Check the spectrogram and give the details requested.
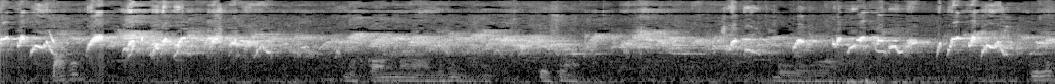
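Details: Contest singing by a caged red-whiskered bulbul: rapid, bubbling whistled phrases at a quick pace, with men's voices talking in the background.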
